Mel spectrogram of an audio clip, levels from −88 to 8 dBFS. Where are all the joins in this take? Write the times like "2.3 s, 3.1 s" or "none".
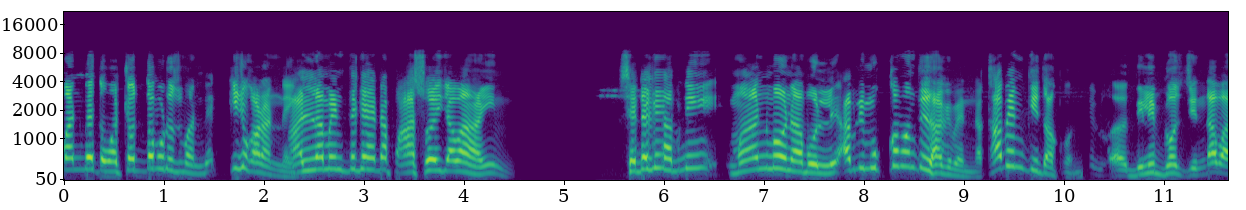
2.3 s, 10.5 s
